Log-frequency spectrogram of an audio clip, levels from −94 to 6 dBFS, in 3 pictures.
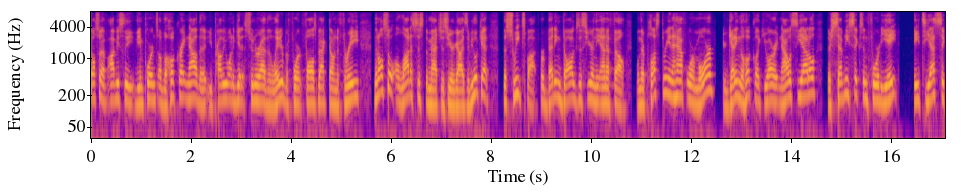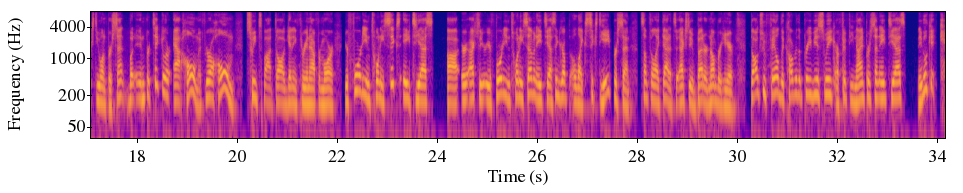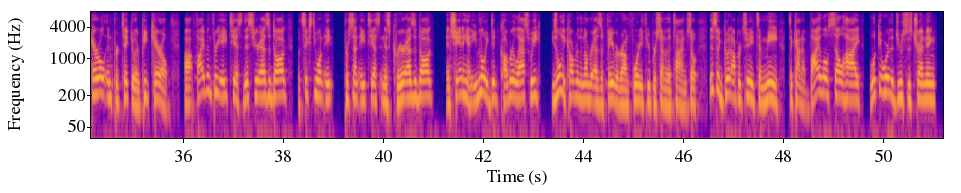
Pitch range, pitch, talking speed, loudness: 150-190 Hz, 170 Hz, 245 wpm, -18 LUFS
